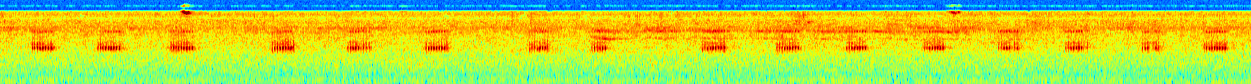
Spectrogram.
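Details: Mole cricket, Northern species (Neocurtilla hexadactyla), seen digging and running, repeats a short burred chirp roughly every three-quarters of a second, some sixteen times, with quiet background noise throughout.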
